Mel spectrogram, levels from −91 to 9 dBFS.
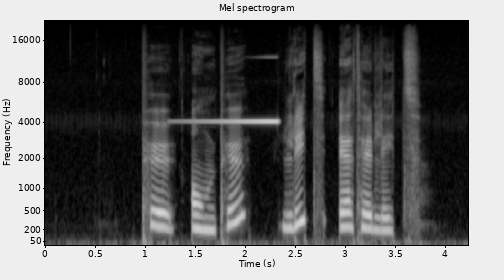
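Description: From 1.22 s to 2.36 s the microphone is picking up the loudspeaker it feeds, and around 4.1 kHz the loop gain climbs past one, so that frequency keeps reinforcing itself. This loudspeaker feedback squeal starts as a faint, steady tone and swells over roughly a second into a piercing whistle that ends up about 10 dB louder than the speech beneath it.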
